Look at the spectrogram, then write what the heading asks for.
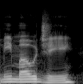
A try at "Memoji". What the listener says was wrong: You can't say Memoji like it's mimosa. Mimosa.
